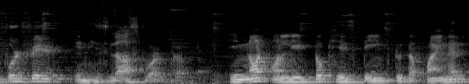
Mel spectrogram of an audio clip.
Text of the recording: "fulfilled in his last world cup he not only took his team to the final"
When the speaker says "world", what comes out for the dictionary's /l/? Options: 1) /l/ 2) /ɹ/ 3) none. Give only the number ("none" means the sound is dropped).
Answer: 3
